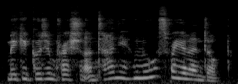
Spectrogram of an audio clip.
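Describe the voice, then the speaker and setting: An actress in a radio drama playing a practical, gently teasing woman who works alongside her partner. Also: fairly high pitch, lively intonation, fast. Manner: teasing, matter-of-fact.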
